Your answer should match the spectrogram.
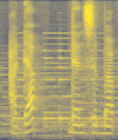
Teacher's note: Tetapi dalam kondisi tersebut fungsi pembeda antara B dan P bisa dibatal, setidak-tidaknya bermasalah karena dijumpai bunyi yang sama. Misalnya fonem B pada silaba akhir kata adab dan sebab diucapkan P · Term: netralisasi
